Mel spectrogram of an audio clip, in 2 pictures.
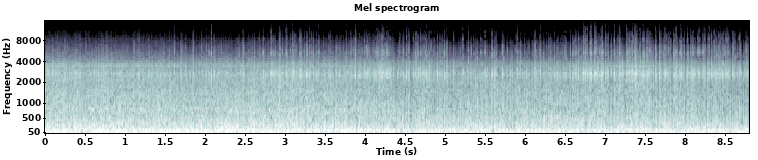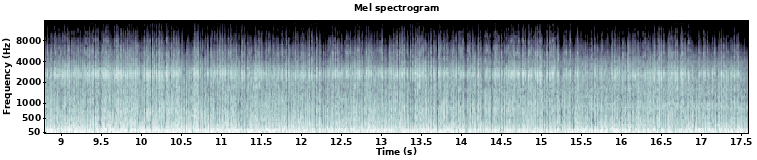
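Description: Falcon 9 first stage's nine Merlin 1D engines at full thrust just after liftoff: a steady, deep roar of rocket noise that slowly fades as the rocket climbs away.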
